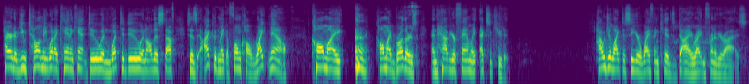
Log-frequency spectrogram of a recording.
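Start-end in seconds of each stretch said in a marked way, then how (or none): 0.0-3.5 angry threat. Retold or imitated. Young offender in the counselor's face, raised angry voice. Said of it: "finally he gets upset with me". 4.1-14.9 angry threat. Retold or imitated. Young offender in the counselor's face, raised angry voice. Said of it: "finally he gets upset with me".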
